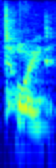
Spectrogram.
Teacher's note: Lumbee English speakers share vowel sounds present in the Outer Banks accent, where tide is pronounced toid.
